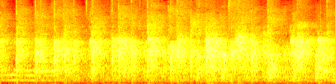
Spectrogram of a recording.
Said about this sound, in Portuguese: Um grande aplauso para estas pessoas.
